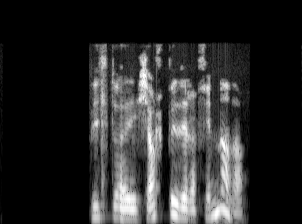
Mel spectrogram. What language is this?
Icelandic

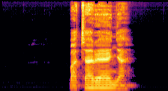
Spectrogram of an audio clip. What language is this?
Igbo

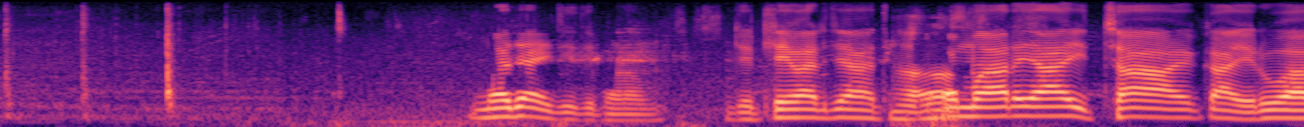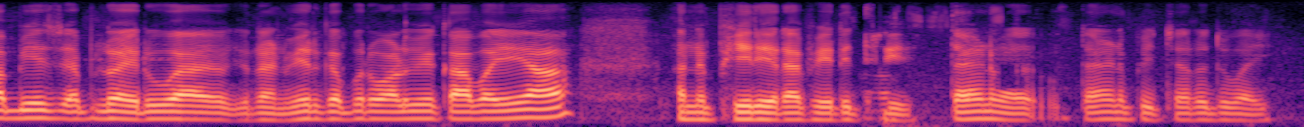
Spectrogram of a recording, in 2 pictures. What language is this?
Gujarati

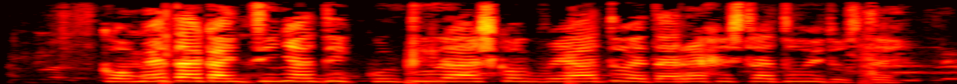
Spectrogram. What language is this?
Basque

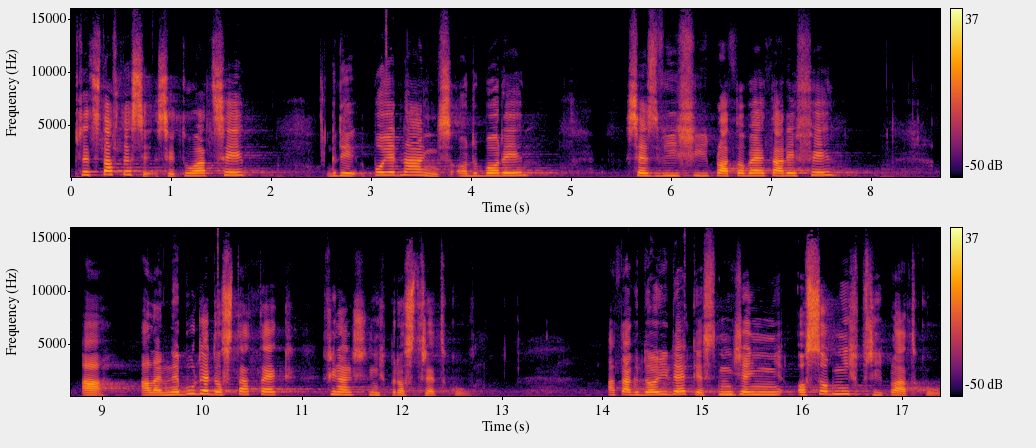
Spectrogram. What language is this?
Czech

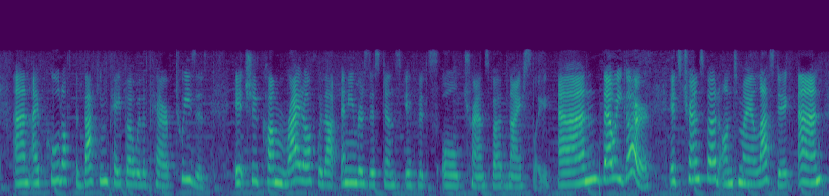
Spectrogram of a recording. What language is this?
English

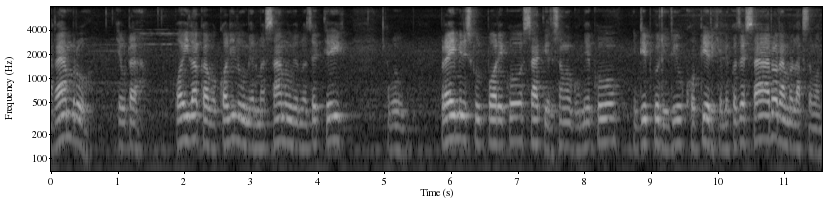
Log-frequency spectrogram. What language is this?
Nepali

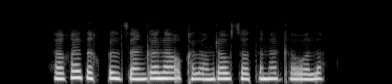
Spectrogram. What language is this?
Pashto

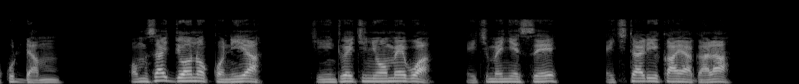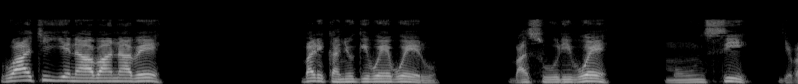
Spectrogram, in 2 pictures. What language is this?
Ganda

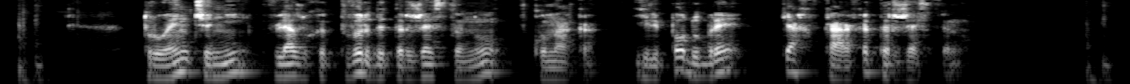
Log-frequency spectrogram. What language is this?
Bulgarian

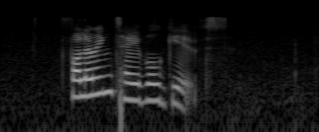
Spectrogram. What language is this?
English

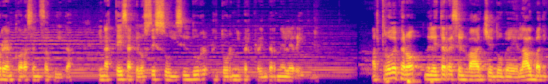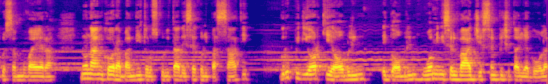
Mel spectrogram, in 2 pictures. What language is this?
Italian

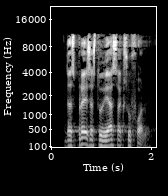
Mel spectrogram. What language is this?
Catalan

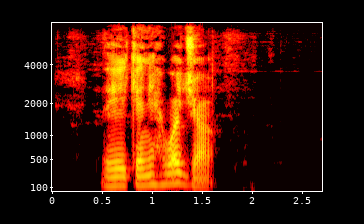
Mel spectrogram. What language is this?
Kabyle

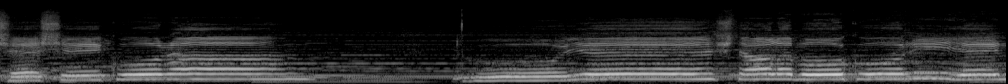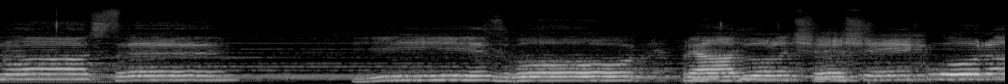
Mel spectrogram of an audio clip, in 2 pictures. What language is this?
Romanian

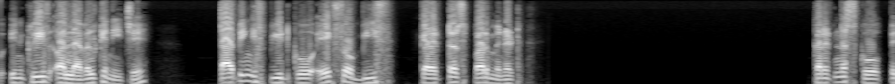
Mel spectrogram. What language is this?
Hindi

